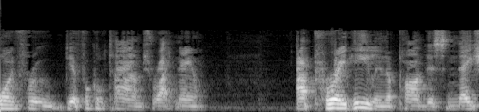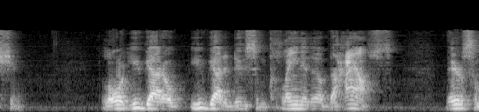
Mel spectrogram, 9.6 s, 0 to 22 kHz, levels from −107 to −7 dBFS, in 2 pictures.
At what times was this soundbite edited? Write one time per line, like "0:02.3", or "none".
0:03.5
